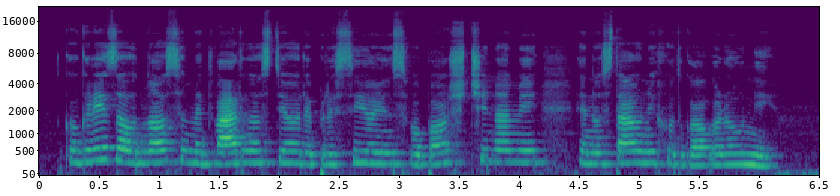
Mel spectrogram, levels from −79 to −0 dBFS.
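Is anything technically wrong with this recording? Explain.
No, nothing technically wrong is audible in this speech recording.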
